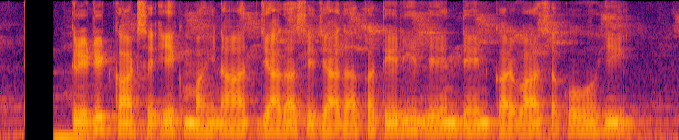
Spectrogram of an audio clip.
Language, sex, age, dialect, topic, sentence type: Magahi, male, 18-24, Northeastern/Surjapuri, banking, question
